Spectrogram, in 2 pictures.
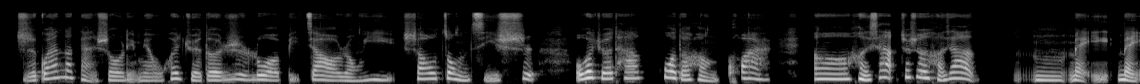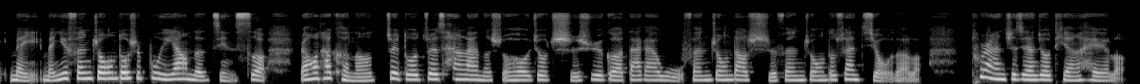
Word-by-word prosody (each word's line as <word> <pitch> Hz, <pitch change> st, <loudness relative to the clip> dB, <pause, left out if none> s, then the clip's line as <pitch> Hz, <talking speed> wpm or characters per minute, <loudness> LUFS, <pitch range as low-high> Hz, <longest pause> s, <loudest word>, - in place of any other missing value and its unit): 直 190 Hz, +2 st, -4 dB
观 275 Hz, +8 st, -1 dB
的 320 Hz, -2 st, -2 dB
感 210 Hz, -, -7 dB
受 190 Hz, -2 st, -1 dB
里 -, -, -7 dB
面， 175 Hz, -1 st, -7 dB
我 175 Hz, -, -8 dB
会 265 Hz, +7 st, -1 dB
觉 190 Hz, -8 st, -4 dB
得 190 Hz, +1 st, +1 dB
日 225 Hz, +2 st, -3 dB
落 210 Hz, -3 st, +1 dB
比 -, -, -12 dB
较 205 Hz, -4 st, 0 dB
容 175 Hz, -1 st, -4 dB
易， 215 Hz, +2 st, -4 dB
稍 260 Hz, 0 st, -1 dB
纵 255 Hz, -8 st, +1 dB
即 210 Hz, -, -1 dB
逝， -, -, -2 dB, 0.4 s
我 235 Hz, -, +5 dB
会 300 Hz, +3 st, +8 dB
觉 290 Hz, -3 st, +1 dB
得 265 Hz, -, +3 dB
它 285 Hz, +1 st, -3 dB, 0.2 s
过 315 Hz, -2 st, +4 dB
得 215 Hz, -5 st, 0 dB
很 200 Hz, -7 st, -4 dB
快， 265 Hz, -6 st, -3 dB, 0.4 s
呃， 250 Hz, 0 st, +2 dB
很 245 Hz, -4 st, +3 dB
像 315 Hz, +8 st, +1 dB
就 330 Hz, -, -1 dB
是 325 Hz, -2 st, +2 dB
很 215 Hz, -8 st, -1 dB
像， 275 Hz, -1 st, +1 dB, 0.5 s
嗯， 195 Hz, -2 st, -1 dB
每 195 Hz, -3 st, -3 dB
每 200 Hz, -7 st, +3 dB
每 190 Hz, -5 st, 0 dB
每 190 Hz, -3 st, 0 dB
一 260 Hz, -, +5 dB
分 270 Hz, 0 st, +3 dB
钟 275 Hz, 0 st, +5 dB
都 280 Hz, -, +8 dB
是 285 Hz, 0 st, 0 dB
不 280 Hz, -1 st, -1 dB
一 235 Hz, -, +3 dB
样 250 Hz, 0 st, +3 dB
的 195 Hz, -2 st, +1 dB
景 180 Hz, -4 st, -3 dB
色。 210 Hz, -4 st, +3 dB, 0.3 s
然 220 Hz, -, +2 dB
后 270 Hz, -, +5 dB
它 285 Hz, +1 st, +3 dB
可 225 Hz, -9 st, -1 dB
能 175 Hz, +1 st, -2 dB
最 275 Hz, -2 st, +3 dB
多 230 Hz, -2 st, +2 dB
最 240 Hz, +2 st, +2 dB
灿 235 Hz, 0 st, 0 dB
烂 220 Hz, -2 st, +2 dB
的 190 Hz, -, -3 dB
时 195 Hz, -, -4 dB
候 200 Hz, +1 st, +1 dB
就 205 Hz, +1 st, -1 dB
持 185 Hz, -3 st, 0 dB
续 215 Hz, +3 st, -1 dB
个 200 Hz, -1 st, 0 dB
大 210 Hz, +2 st, -3 dB
概 205 Hz, -1 st, -3 dB
5 185 Hz, -5 st, -3 dB
分 200 Hz, 0 st, -3 dB
钟 210 Hz, 0 st, 0 dB
到 210 Hz, -2 st, 0 dB
10 170 Hz, -4 st, -4 dB
分 200 Hz, +1 st, -1 dB
钟 200 Hz, 0 st, -2 dB
都 210 Hz, +1 st, -1 dB
算 225 Hz, +1 st, 0 dB
久 225 Hz, -, -3 dB
的 -, -, -4 dB
了， -, -, -7 dB, 0.5 s
突 350 Hz, -, -2 dB
然 275 Hz, -7 st, +5 dB
之 235 Hz, 0 st, +1 dB
间 225 Hz, -2 st, +3 dB
就 215 Hz, -1 st, +4 dB
天 195 Hz, -2 st, -2 dB
黑 190 Hz, -3 st, -1 dB
了， -, -, -6 dB
215 Hz, 235 characters per minute, -20 LUFS, 195-255 Hz, 0.5 s, 会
